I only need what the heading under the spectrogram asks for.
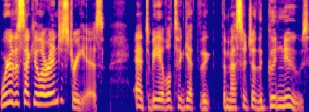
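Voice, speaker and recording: A woman with a normal speaking voice and an American accent talks at a fairly quick pace with lively intonation, in a dry, close sound with no echo. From US Midwest, St. Louis, Missouri. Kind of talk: casual interview. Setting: studio.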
